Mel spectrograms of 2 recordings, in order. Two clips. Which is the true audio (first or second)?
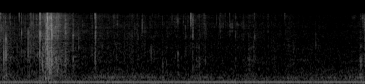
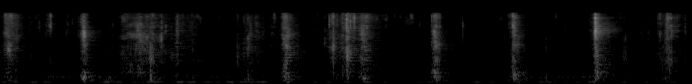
first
